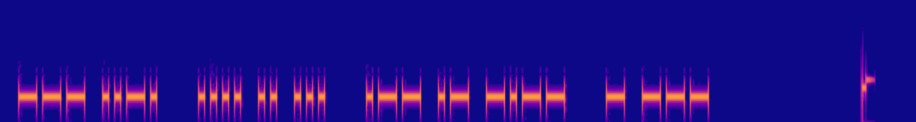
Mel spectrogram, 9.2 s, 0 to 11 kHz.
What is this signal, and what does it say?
Morse code, heard as a keyed tone, about 20 wpm, 700 Hz. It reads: OF HIS WAY TO
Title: Sets of 6 Words - 20wpm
